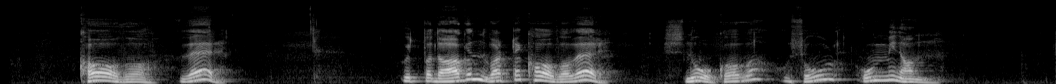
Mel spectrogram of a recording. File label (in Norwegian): kavavaer, Numedalsmål; Substantiv inkjekjønn; Vêr og føre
